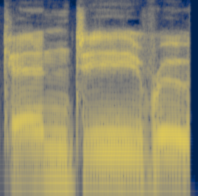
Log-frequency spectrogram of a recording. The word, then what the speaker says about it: Kinjiro: Kinjiro, pronounced Kenjiru, is Japanese for forbidden or secret.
